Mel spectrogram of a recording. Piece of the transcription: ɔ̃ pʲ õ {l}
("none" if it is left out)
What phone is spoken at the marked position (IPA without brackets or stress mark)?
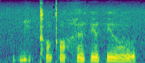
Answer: l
